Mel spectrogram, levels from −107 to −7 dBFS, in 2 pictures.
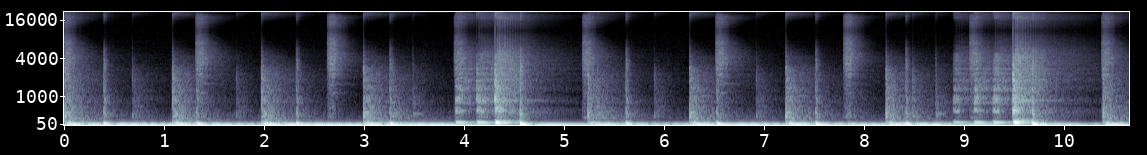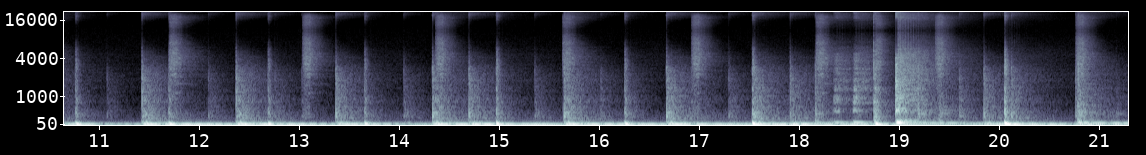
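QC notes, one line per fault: Throughout: stereo read as mono. The interleaved left and right samples of this music are being taken as one continuous channel, so every pair of samples is stretched into two consecutive time steps. Playback therefore runs at 0.5x speed and sits a full octave (12 semitones) low, sounding sluggish and muddy. On a spectrogram the real content crowds into the lower half, with a fainter mirrored copy reflected into the upper half; the waveform looks stretched to double length.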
